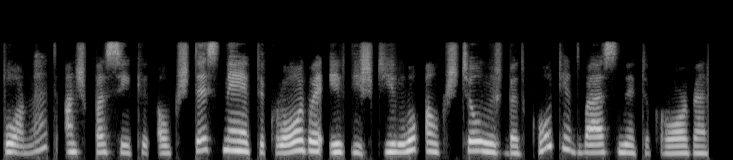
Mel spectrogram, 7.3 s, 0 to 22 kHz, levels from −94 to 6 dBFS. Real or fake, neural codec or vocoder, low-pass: fake; codec, 16 kHz, 0.5 kbps, X-Codec, HuBERT features, trained on balanced general audio; 7.2 kHz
